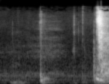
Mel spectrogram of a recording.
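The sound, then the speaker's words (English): A single loud, explosive sneeze bursts out at the end after a quiet stretch, with a brief, softer breathy sound shortly before it. No one speaks. “Bless you. Bless you.”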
